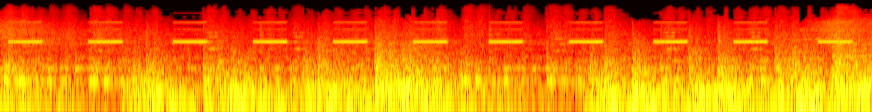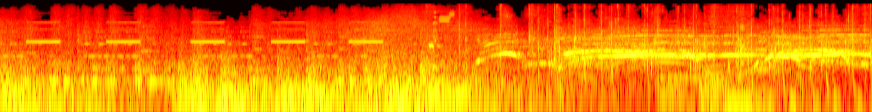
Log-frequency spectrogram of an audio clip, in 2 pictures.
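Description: Suspense music cue for a weigh-in reveal: a low pulsing drone under a short high electronic beep repeating a little under twice a second, which stops about nine and a half seconds in. Near the end, people start cheering and shouting.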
